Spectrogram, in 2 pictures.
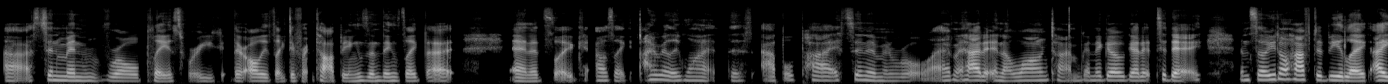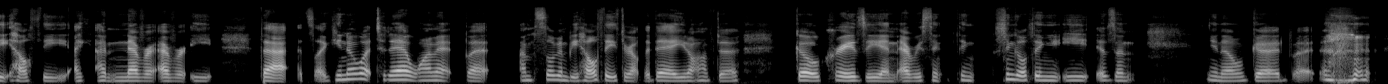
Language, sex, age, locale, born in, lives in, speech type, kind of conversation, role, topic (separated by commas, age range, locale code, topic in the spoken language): English, female, 30-34, en-US, United States, United States, conversation, podcast, guest, What are some practical ways to build healthier eating habits without making drastic changes?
